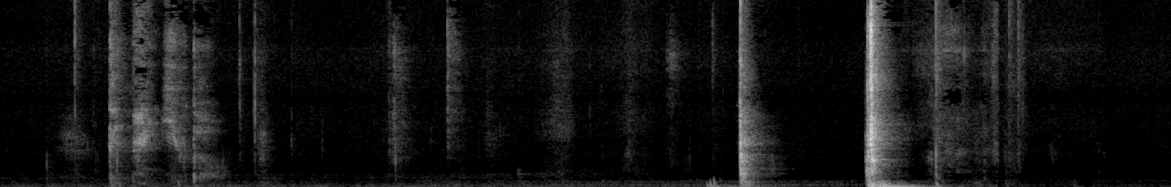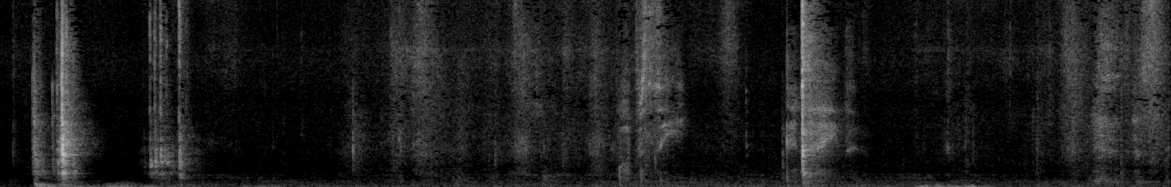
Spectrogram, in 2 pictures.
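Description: An interior door being handled: clicks from the lever handle and latch, and a few sharp thumps, the loudest and heaviest about six and a half seconds in, with smaller ones around nine seconds and near the end.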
